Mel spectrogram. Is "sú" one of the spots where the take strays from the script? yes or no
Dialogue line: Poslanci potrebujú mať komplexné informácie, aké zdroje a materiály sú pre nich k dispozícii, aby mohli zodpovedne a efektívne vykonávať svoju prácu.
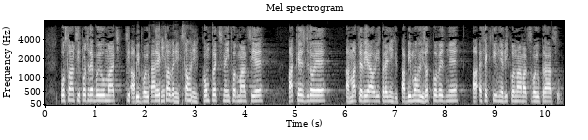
yes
